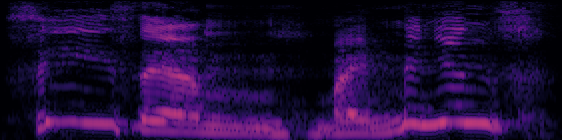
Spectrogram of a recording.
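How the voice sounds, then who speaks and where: A man voicing a wrathful ancient mummy king who hisses in a high voice. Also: wildly swooping pitch, very slow, a bit bright, full character voice. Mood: menacing. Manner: hissing, high-pitched.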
